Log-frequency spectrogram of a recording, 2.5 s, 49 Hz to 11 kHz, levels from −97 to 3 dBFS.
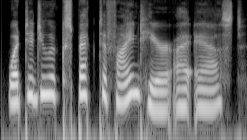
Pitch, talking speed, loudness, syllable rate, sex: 220 Hz, 220 wpm, -18 LUFS, 5.2 syllables/s, female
